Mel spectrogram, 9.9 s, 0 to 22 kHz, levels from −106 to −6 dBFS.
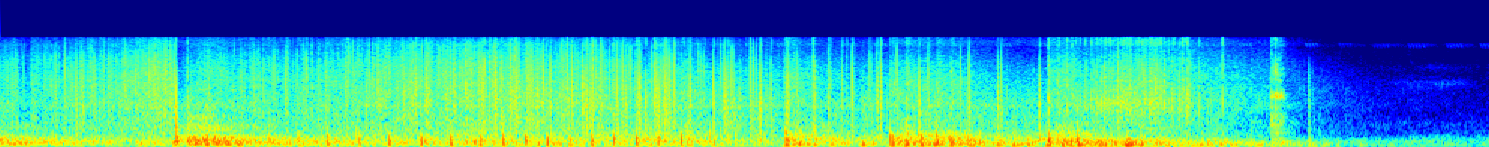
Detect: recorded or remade remade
